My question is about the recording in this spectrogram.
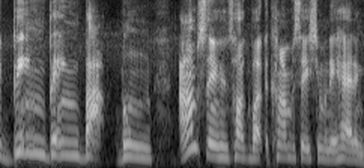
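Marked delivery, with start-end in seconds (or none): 0.0-1.5 high, loud punchy sound-effect words; punchy bing bang bop. Retold or imitated. Explaining his Goodfellas shirt, punchy bing bang bop. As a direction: hit each word like a movie punch. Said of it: "But if I say".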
